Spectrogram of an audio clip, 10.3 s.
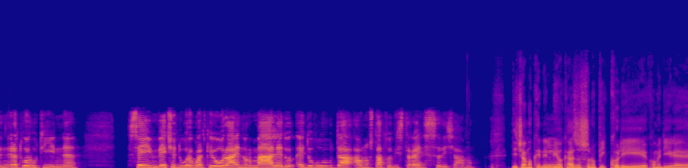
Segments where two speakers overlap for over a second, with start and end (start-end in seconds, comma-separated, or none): none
